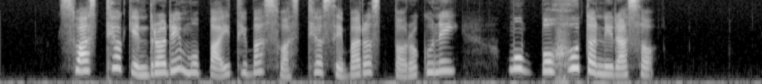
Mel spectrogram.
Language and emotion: Odia, sad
